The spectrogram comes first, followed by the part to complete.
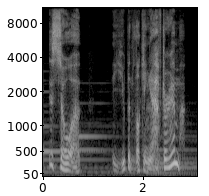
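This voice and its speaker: Over clear background music, a man uses a raspy, put-on character voice at a medium pitch, with very wide pitch swings and a moderate pace. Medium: video game.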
